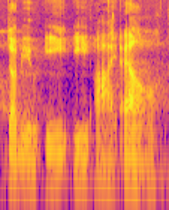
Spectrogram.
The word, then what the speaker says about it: Weil: Now, if you're interested in Simone Weil, her last name is spelled w e i l, but pronounced Weil.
